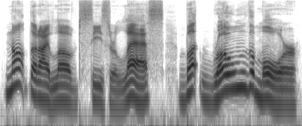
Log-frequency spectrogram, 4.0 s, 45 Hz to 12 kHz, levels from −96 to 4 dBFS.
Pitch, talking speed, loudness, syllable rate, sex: 160 Hz, 150 wpm, -18 LUFS, 3.3 syllables/s, male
